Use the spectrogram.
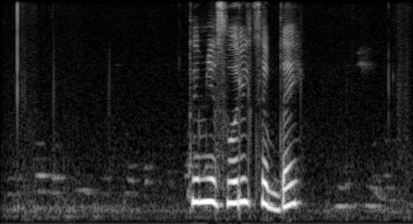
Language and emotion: Russian, neutral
